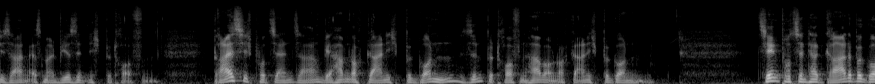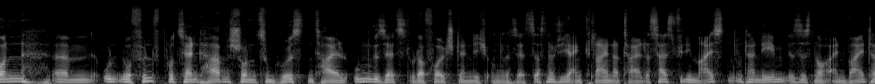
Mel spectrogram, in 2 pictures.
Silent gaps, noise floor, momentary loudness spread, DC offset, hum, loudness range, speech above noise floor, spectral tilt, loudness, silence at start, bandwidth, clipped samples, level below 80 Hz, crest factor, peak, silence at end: none; -55 dBFS; 10 LU; under 0.1%; none; 5 LU; 24 dB; -5.5 dB/octave; -31 LUFS; 0 s; 16.5 kHz; under 0.1%; -50 dBFS; 24 dB; -6 dBFS; 0 s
